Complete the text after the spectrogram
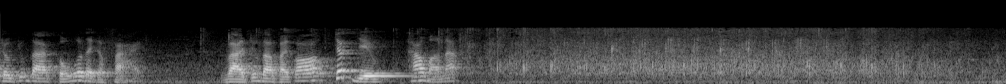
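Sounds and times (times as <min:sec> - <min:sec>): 
speech: 0:00.0 - 0:01.6, 0:02.2 - 0:04.8
audience applause: 0:04.3 - 0:10.0.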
